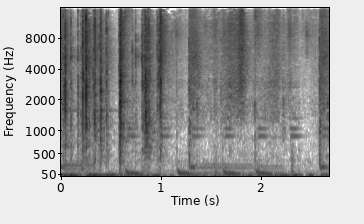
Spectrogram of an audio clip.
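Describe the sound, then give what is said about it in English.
Cards being pulled from an Angel oracle card deck: a quick run of many crisp, papery snaps and flicks with no talk. “And then I'm going to pull a couple Angel cards.”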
